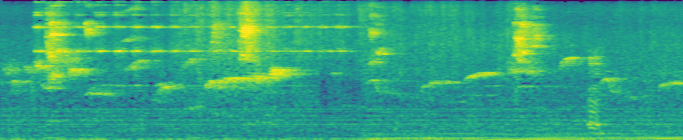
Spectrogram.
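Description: Birds chirping in short whistled notes, some gliding up or down, repeated throughout, over a steady low hum that grows louder about halfway through.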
